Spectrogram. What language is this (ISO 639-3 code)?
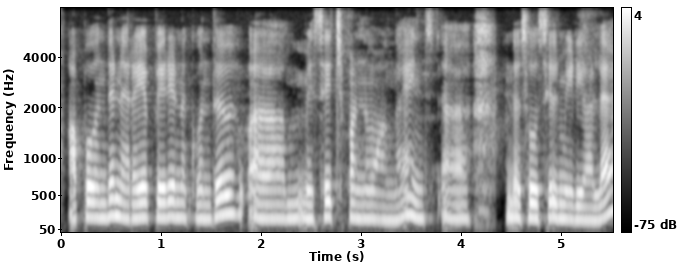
tam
